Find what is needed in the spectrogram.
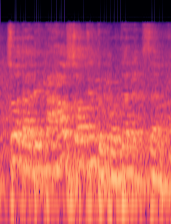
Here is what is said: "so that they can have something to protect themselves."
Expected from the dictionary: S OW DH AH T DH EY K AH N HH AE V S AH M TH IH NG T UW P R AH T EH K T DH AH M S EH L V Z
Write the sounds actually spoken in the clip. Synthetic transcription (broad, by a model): S OW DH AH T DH EY K AH N HH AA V S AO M T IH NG T UW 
